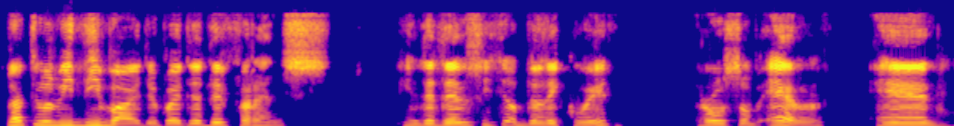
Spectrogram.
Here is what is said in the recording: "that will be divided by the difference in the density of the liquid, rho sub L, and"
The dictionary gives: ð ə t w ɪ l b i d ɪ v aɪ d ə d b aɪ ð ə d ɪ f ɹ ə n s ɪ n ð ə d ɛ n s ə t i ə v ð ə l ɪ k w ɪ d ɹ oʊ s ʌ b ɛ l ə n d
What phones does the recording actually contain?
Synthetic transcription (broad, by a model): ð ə t w ɪ l b i d ɪ v aɪ d ə d b aɪ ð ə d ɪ f ɹ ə n s ɪ n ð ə d ɛ n s ə t i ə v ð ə l ɪ k w ɪ d ɹ oʊ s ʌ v ɛ l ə n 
